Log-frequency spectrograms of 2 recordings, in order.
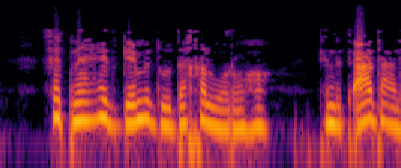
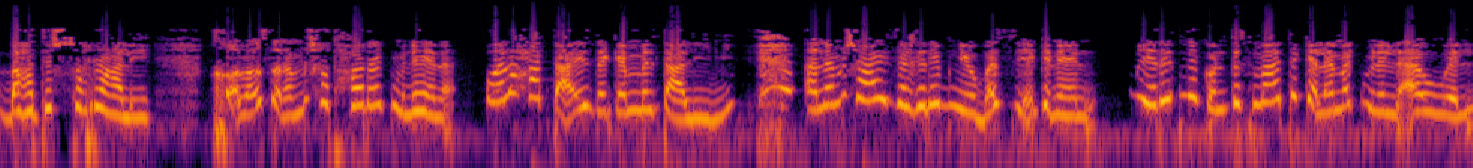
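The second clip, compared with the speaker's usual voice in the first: higher, tearful-edged wife; voiced wife, shaken; 10 semitones higher than usual. Wife telling Kenan she regrets not listening, shaken. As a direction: speak with shaky regret.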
